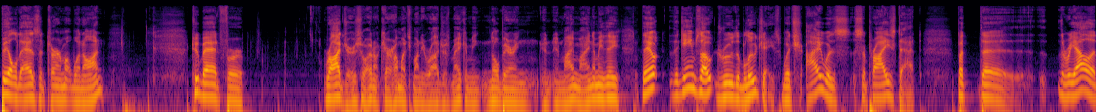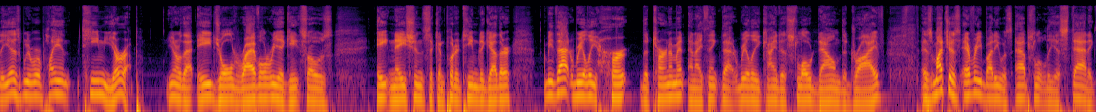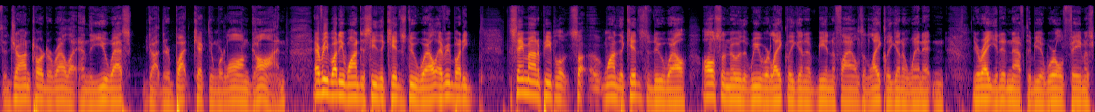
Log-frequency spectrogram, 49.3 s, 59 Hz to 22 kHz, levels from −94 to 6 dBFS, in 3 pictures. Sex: male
